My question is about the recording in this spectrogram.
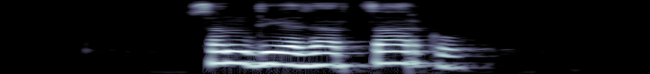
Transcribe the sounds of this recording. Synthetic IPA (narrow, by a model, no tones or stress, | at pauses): sʌnd̪ujɦʌd͡zart͡sarko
